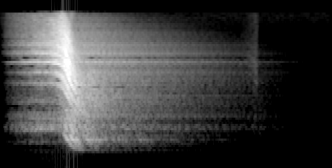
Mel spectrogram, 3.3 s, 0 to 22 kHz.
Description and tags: cymb shwish 30
cymbal hit processed with doppler plugin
